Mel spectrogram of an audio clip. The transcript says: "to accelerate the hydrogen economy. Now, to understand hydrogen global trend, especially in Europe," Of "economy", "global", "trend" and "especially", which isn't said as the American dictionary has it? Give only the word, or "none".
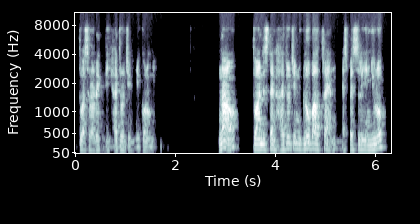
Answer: trend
